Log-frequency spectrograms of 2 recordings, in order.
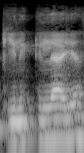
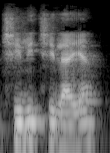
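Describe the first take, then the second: First: The words begin with a hard k sound. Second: The words begin with a ch sound. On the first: "esa parte no pronuncian Kili Kilaya" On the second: "sino pronuncian Chili Chilaya"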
